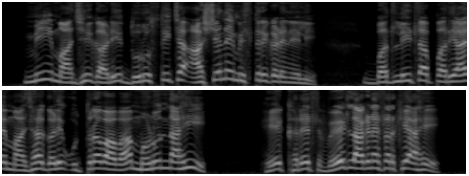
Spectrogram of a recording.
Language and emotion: Marathi, angry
